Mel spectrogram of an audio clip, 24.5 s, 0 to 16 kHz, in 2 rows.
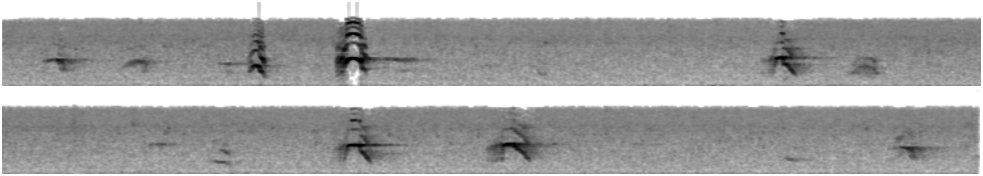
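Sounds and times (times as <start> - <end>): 
ishikawagaeru frog calling: 0.5 - 3.6, 4.2 - 5.5, 9.5 - 11.1, 14.1 - 15.4, 16.4 - 17.4, 18.3 - 19.4, 23.4 - 24.2.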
